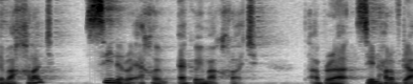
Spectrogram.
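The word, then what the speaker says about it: سين: বাকি 2টি হরফ নাম হলো সিন এবং শিন। সিন এবং শিন। সিন হরফটি উচ্চারণ ক্ষেত্রে অবশ্যই 3 আলিফ টেনে পড়তে হবে। সিন হরফটি বারিক হরফ, পাতলা করে উচ্চারণ করতে হবে।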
